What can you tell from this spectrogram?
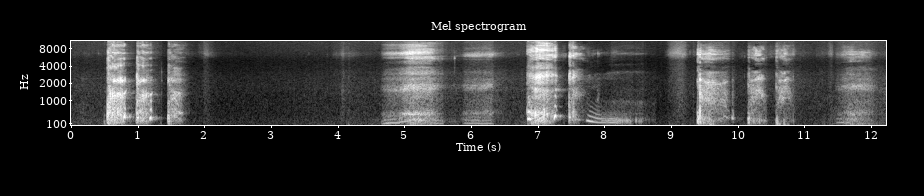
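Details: Girl's deliberate, acted coughing, not illness: several bursts of forced coughs with throat clearing, separated by pauses.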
